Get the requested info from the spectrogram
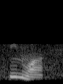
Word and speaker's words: quinoa: Quinoa. Sorry, I knew as that came out. I'm like, I'm not pronouncing that right. Quinoa.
